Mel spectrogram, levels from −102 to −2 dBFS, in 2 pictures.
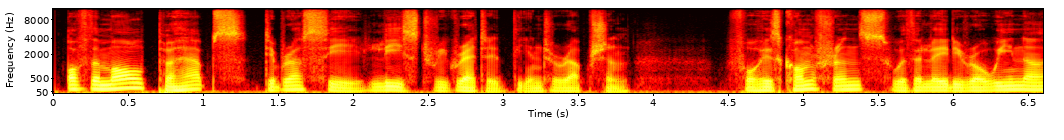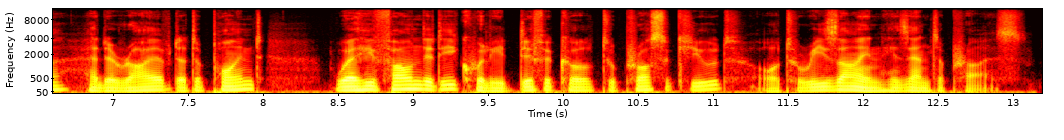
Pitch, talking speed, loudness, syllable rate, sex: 100 Hz, 160 wpm, -20 LUFS, 5.4 syllables/s, male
